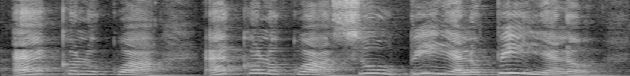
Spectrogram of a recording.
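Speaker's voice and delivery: high, loud yelling to the others; excited high shout to chase the horse; shouting at full throat. A narrator's reading. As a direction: holler it out across the field. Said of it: "gridava allora a tutta gola".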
